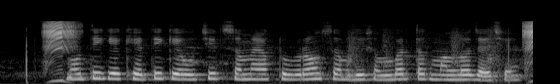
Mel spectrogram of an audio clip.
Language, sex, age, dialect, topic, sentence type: Maithili, female, 25-30, Angika, agriculture, statement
